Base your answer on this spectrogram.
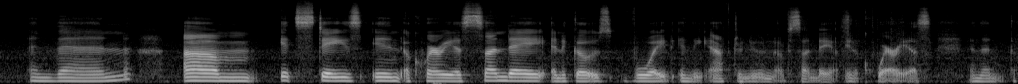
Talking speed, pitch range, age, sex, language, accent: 130 wpm, 140-165 Hz, 40-59, female, English, American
